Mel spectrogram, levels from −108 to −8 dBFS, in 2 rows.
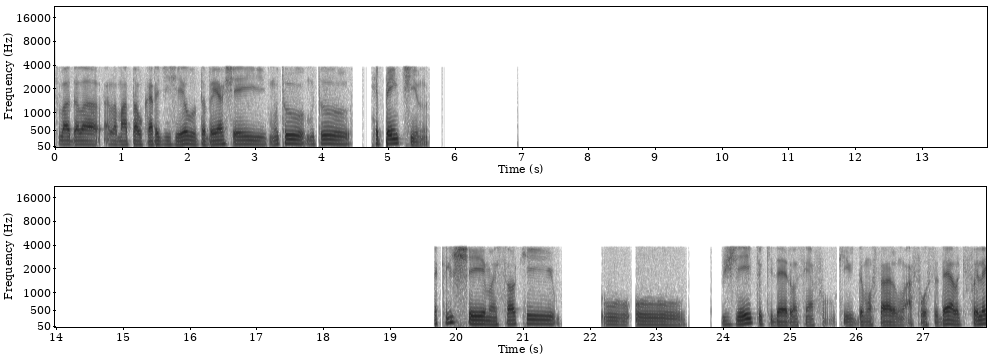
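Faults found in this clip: No faults found.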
